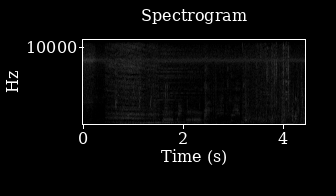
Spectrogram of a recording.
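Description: A Bulbdog creature in the game ARK: Aberration makes low growling, whimpering dog-like sounds, faint and close, over a steady ambient game background with soft mechanical clicks.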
